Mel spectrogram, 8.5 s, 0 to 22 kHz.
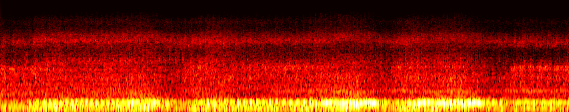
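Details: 6.5 L Detroit diesel at idle with an uneven, lumpy beat and recurring dips in the clatter; one cylinder is misfiring.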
